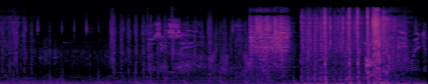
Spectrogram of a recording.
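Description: Bursts of gunfire in the Call of Duty Mobile shooter game, with rapid shots and mechanical clicks thickening toward the end over a steady game soundtrack.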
